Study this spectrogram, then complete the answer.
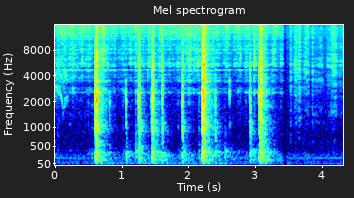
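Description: A brush taps and scrubs in a metal paint tin.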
